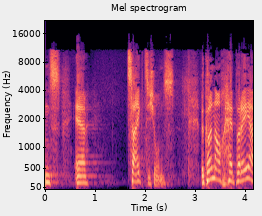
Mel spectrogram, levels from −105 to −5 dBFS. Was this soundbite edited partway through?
yes; 1 cut; at 2.0 s

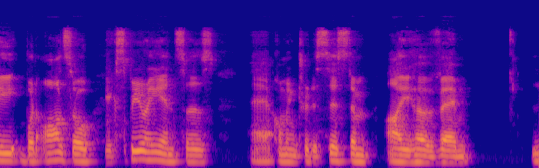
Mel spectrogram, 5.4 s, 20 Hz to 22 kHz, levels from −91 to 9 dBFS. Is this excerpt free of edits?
no; 3 cuts; at 1.1 s, 2.7 s, 3.8 s

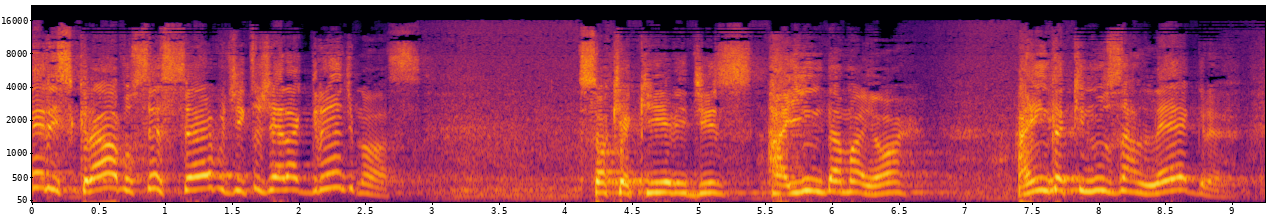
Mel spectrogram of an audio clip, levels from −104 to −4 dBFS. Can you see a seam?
yes; 3 cuts; at 1.6 s, 2.4 s, 5.5 s

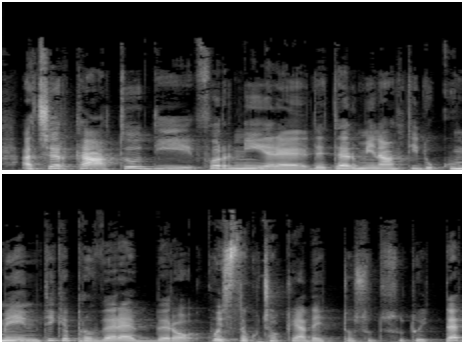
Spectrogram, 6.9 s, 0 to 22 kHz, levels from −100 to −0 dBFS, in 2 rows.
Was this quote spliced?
no; 0 cuts

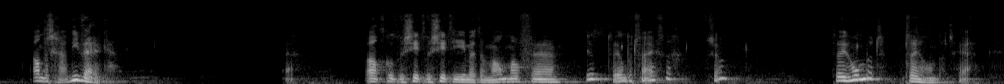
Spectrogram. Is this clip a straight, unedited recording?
no; 4 cuts; at 3.9 s, 4.2 s, 5.9 s, 7.0 s

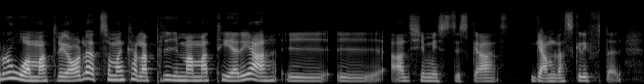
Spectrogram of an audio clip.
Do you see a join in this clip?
no; 0 cuts

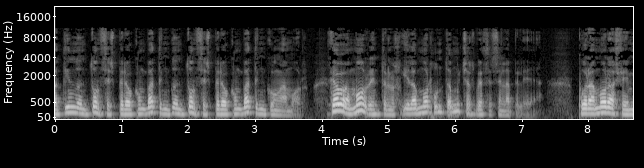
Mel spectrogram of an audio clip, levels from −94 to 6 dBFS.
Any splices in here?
yes; 4 cuts; at 1.7 s, 4.1 s, 5.2 s, 5.6 s

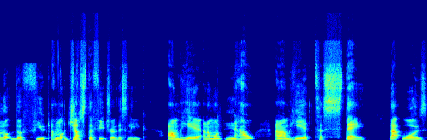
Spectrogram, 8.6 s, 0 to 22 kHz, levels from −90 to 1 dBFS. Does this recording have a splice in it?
yes; 2 cuts; at 4.4 s, 6.2 s

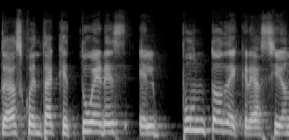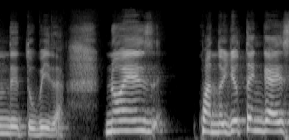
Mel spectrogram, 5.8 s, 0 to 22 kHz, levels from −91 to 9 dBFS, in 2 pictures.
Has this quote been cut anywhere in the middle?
no; 0 cuts

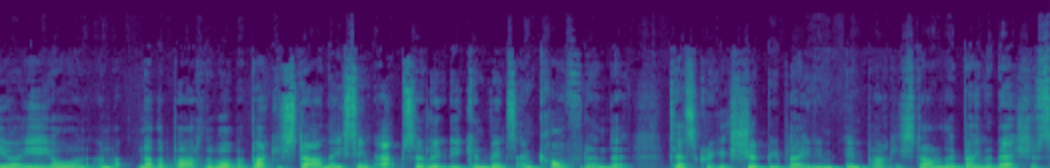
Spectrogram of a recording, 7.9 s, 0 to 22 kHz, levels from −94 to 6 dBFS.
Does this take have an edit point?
no; 0 cuts

